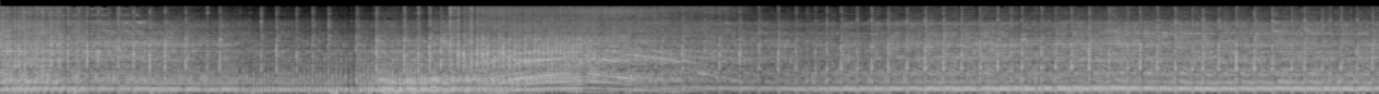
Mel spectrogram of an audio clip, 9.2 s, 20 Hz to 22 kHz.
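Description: Stihl MS 170 two-stroke chainsaw running just after being started. Its engine revs up and drops back about three to four seconds in, then runs on steadily without cutting.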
